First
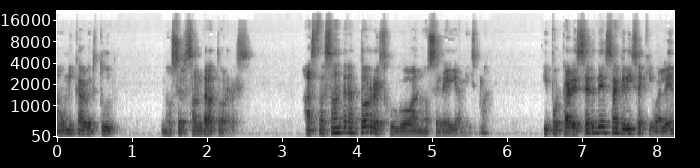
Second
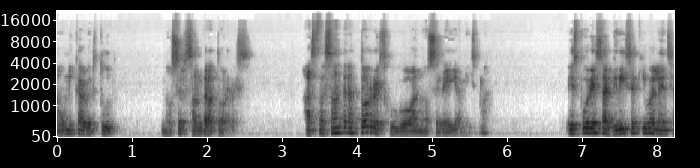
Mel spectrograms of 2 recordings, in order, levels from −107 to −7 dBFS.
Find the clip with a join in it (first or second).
first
